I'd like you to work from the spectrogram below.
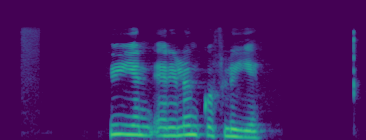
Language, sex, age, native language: Icelandic, female, 60-69, Icelandic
